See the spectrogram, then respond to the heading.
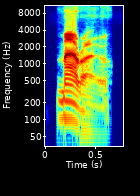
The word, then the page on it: marrow: British English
